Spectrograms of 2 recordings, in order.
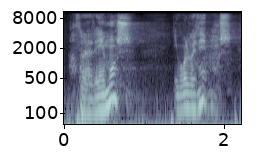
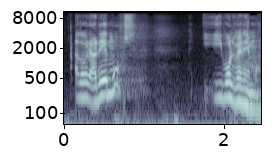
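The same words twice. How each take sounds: First: Lower, softer "adoraremos y volveremos" in a tired father's voice; weary father. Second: Put-on higher, earnest child's voice quoting "adoraremos y volveremos"; boy reminding father. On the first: Acted. The father repeats his promise to his son, lower and softer. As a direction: answer "adoraremos y volveremos" low and heavy. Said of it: "Sí". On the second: The son reminds his father of his promise, higher and earnest. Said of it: "Isaac dice".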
